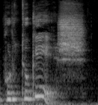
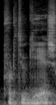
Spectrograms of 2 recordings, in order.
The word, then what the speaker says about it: português: Like it’s a ‘u’.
